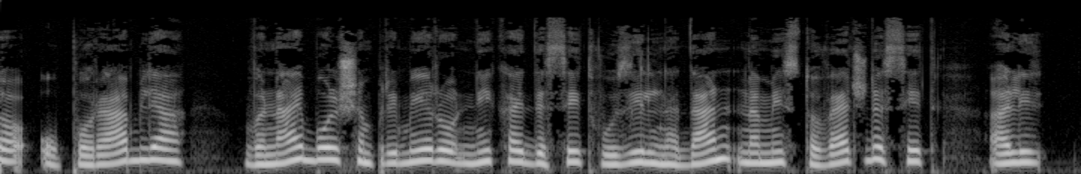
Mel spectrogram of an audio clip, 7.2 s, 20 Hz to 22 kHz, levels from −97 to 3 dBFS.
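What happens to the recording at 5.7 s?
Nothing goes wrong at 5.7 s; the speech carries on intact through that moment, with no dropout, click or other fault.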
